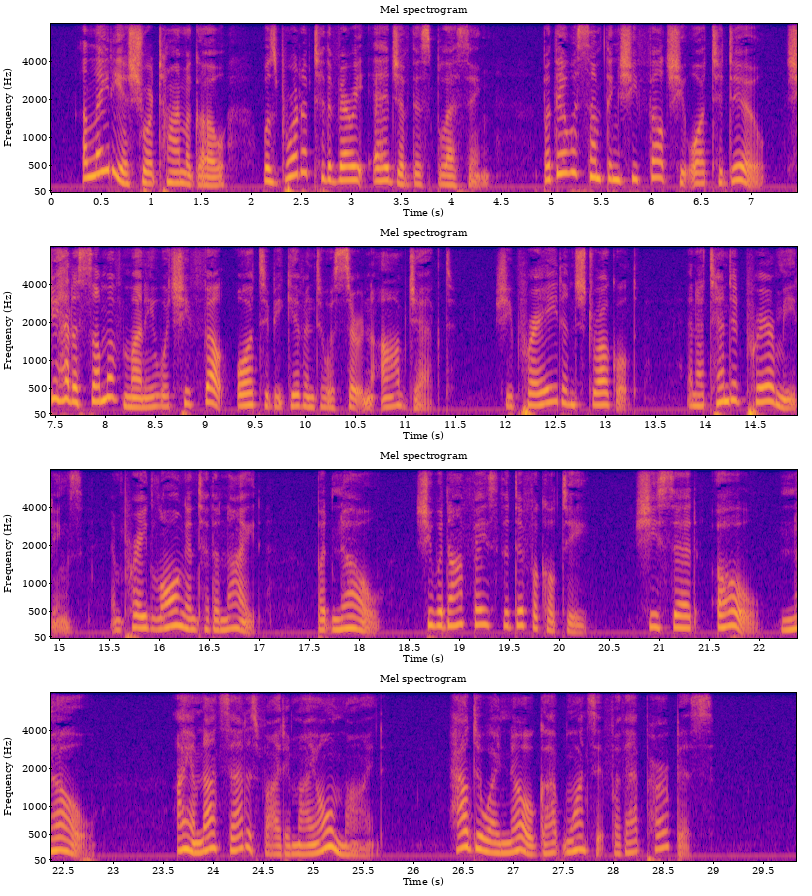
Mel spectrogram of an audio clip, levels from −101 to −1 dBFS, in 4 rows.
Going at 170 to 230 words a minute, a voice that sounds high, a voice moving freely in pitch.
Yes: average, 175 wpm; high, 205 Hz; wide, 6.2 semitones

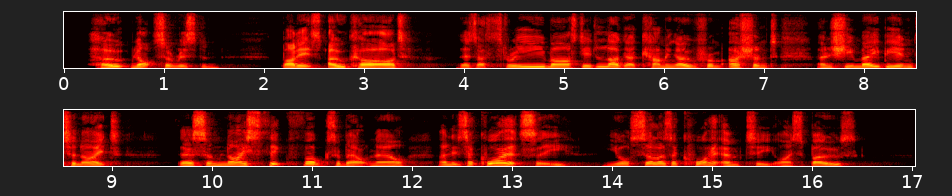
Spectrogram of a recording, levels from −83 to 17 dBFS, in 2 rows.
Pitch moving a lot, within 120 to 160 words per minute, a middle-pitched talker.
Yes: wide, 5.9 semitones; average, 150 wpm; medium, 145 Hz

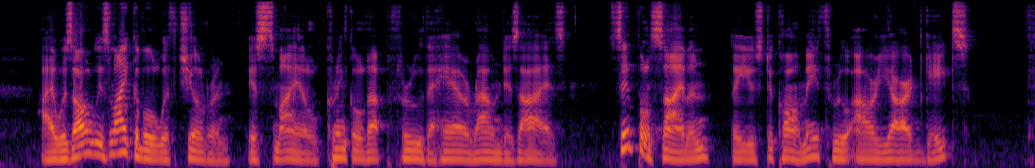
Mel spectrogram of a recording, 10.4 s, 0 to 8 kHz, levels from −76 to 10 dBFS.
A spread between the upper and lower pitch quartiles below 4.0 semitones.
Yes: average, 2.8 semitones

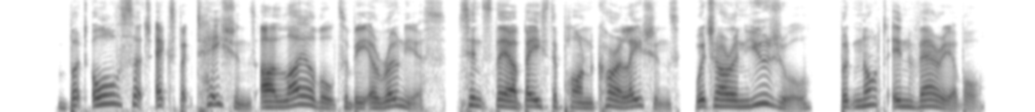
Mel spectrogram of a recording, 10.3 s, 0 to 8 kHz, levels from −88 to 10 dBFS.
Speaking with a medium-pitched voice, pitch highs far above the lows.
No: medium, 165 Hz; average, 4.9 semitones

